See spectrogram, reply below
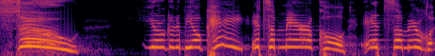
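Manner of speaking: high, loud, excited scream.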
